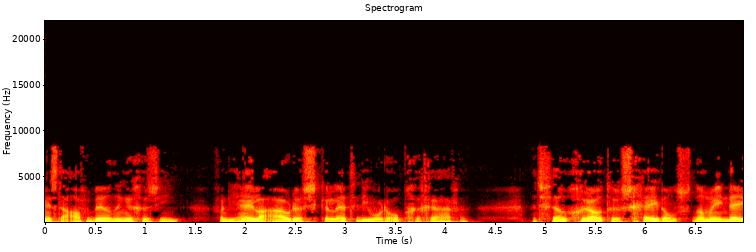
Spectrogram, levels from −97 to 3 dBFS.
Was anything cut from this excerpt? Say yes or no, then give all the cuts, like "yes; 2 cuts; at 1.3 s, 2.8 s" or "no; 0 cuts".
no; 0 cuts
